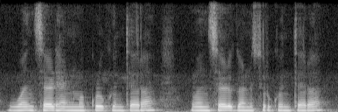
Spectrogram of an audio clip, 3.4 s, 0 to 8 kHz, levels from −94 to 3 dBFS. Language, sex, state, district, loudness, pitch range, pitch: Kannada, male, Karnataka, Bidar, -14 LUFS, 135-145 Hz, 140 Hz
